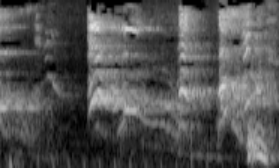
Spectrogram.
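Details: Playful Cane Corso puppies yipping: a soft low start, then a run of high, drawn-out whiny yips that overlap one another.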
